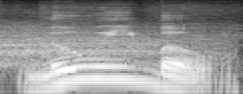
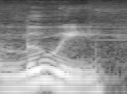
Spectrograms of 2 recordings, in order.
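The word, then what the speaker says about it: 呂布: expert or anything so it's not Louie it's l it's like this L and W sound put together and I think again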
